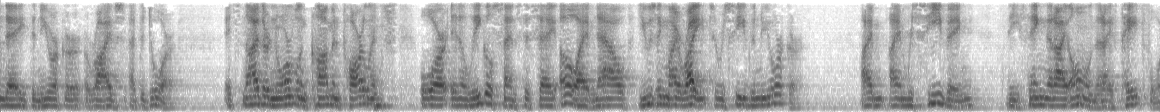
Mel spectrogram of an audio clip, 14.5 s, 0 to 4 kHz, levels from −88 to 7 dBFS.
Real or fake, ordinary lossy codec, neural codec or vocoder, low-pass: fake; MP3, 32 kbps; vocoder, 24 kHz, 100 mel bands, Vocos; 3.6 kHz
